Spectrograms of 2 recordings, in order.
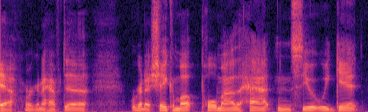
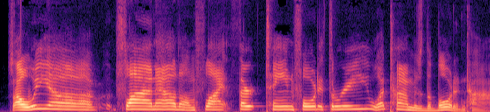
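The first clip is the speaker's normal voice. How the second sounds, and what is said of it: Old man country voice. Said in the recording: “Old man country voice... I'm just going to do old man voice... our accent is old man”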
